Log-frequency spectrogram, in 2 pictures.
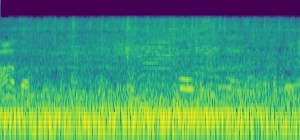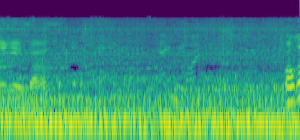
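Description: Steady low rumble of running vehicle engines, with faint voices over it.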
